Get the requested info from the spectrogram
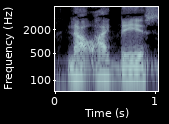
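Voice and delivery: put-on southern accent. Quoting Switch's line from the movie: Switch's southern accent. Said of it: "with her southern accent".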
